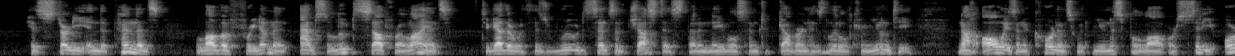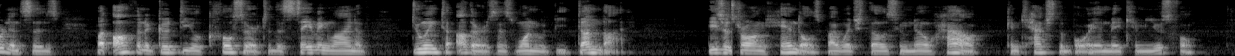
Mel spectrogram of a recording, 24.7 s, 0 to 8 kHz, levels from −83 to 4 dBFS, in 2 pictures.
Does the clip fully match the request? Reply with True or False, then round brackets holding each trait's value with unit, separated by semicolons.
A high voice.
False (105 Hz)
